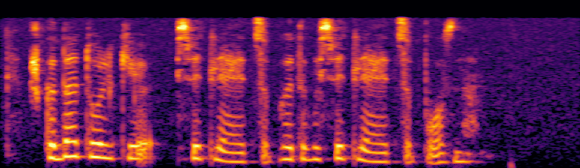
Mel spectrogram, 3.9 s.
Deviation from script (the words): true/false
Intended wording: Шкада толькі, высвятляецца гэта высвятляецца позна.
false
